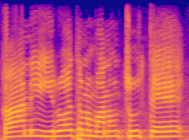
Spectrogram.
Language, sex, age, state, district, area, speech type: Telugu, female, 60+, Andhra Pradesh, Guntur, rural, spontaneous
